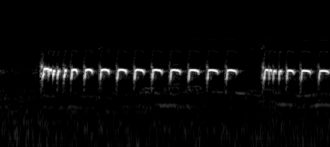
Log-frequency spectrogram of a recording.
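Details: Local zebra dove, a frequent singer with a melodious voice, used as a lure for doves learning to sing; after a quick stuttered start it gives a long run of about a dozen evenly spaced, clipped mellow coos, then repeats the stuttered opening.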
